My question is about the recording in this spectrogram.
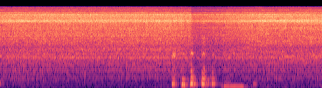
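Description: Bathroom sink faucet running, a steady stream of tap water splashing into the basin. A brief voice is heard a little past the middle.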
